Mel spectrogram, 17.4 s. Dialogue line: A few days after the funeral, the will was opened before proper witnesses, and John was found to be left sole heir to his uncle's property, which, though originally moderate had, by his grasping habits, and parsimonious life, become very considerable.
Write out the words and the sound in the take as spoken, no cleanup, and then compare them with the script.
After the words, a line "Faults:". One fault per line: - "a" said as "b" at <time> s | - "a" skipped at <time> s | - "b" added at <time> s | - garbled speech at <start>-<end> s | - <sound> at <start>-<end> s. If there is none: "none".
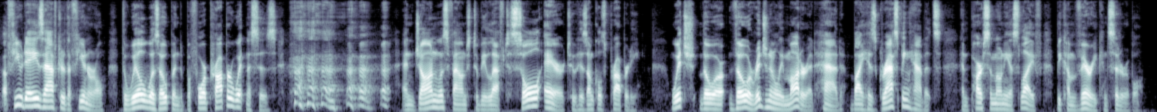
A few days after the funeral, the will was opened before proper witnesses, and John was found to be left sole heir to his uncle's property, which, though though originally moderate had, by his grasping habits, and parsimonious life, become very considerable.
Faults:
- laugh at 4.3-5.9 s
- "though" added at 10.9 s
